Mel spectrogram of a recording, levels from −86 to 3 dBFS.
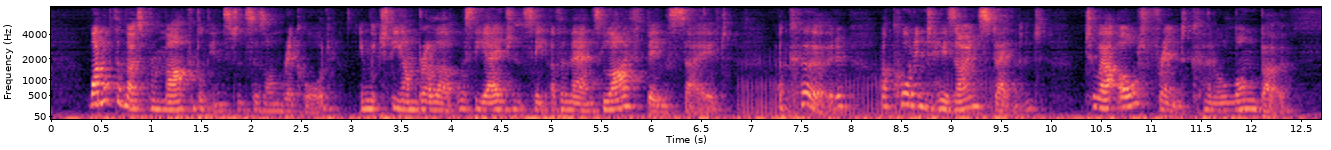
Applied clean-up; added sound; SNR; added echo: none; Purr; 17 dB; reverberation time 0.4 s.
